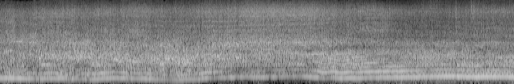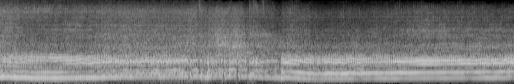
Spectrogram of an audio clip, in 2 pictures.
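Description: Rally car engine running at high revs, its pitch falling and climbing again and again as the car accelerates, lifts off and changes gear through bends.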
